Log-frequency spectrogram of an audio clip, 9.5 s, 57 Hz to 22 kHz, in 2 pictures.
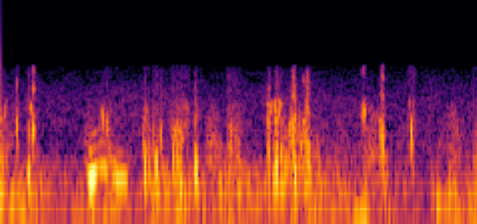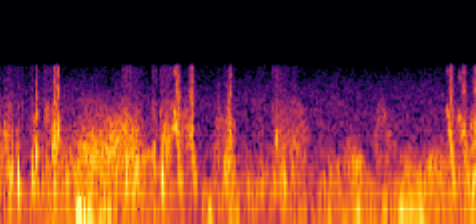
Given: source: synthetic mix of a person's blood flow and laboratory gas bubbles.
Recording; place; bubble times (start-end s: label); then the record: Doppler ultrasound of blood flow; subclavian vein
0.00-0.06 s: bubbles
0.12-0.19 s: bubbles
0.25-0.38 s: bubbles
0.96-1.11 s: bubbles
1.41-1.64 s: bubbles
1.70-2.00 s: bubbles
2.25-2.43 s: bubbles
2.65-3.21 s: bubbles
3.60-3.67 s: bubbles
3.76-3.88 s: bubbles
4.06-4.14 s: bubbles
4.72-4.99 s: bubbles
5.04-5.38 s: bubbles
5.96-6.20 s: bubbles
6.26-6.73 s: bubbles
6.98-7.12 s: bubbles
7.33-7.42 s: bubbles
7.47-7.74 s: bubbles
9.21-9.54 s: bubbles
From the record:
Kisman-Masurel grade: 232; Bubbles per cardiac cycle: several, 3 to 8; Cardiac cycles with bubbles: 50 to 99%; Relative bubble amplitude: moderate (0.250 to 0.450); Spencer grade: 3 (all of the cardiac periods contain showers or single bubble signals, but not dominating or overriding the cardiac motion signals); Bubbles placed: anywhere in the cardiac cycle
